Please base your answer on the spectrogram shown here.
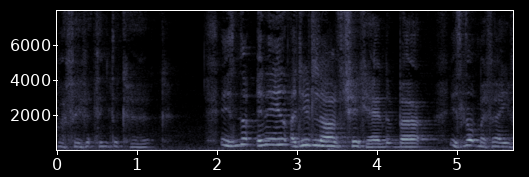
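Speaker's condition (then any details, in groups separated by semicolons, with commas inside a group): Down syndrome; down syndrome since birth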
